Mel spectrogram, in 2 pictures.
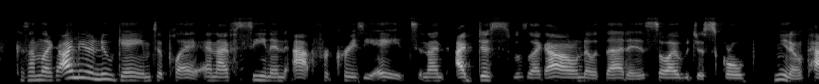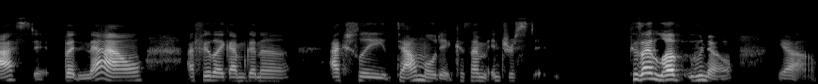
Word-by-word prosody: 'cause 185 Hz, -, -17 dB
I'm 200 Hz, +1 st, -5 dB
like, 200 Hz, 0 st, -1 dB
"I 295 Hz, -, +9 dB
need 315 Hz, -1 st, -4 dB
a 275 Hz, -, -2 dB
new 240 Hz, -1 st, -6 dB
game 185 Hz, -4 st, -6 dB
to -, -, -10 dB
play" 155 Hz, -1 st, -7 dB
and 180 Hz, -1 st, -4 dB
I've 175 Hz, +1 st, -1 dB
seen 200 Hz, -3 st, -9 dB
an 170 Hz, 0 st, -5 dB
app 170 Hz, -, +3 dB
for -, -, -13 dB
Crazy 175 Hz, -5 st, -9 dB
Eights 170 Hz, -4 st, -8 dB
and 170 Hz, -, -11 dB
I 170 Hz, 0 st, -3 dB, 0.2 s
I 175 Hz, +1 st, +6 dB
just 195 Hz, -1 st, -5 dB
was 170 Hz, +1 st, -18 dB
like, 160 Hz, 0 st, -5 dB
"I 170 Hz, -2 st, +5 dB
don't 165 Hz, 0 st, -5 dB
know 155 Hz, -, -5 dB
what 145 Hz, -, -14 dB
that 155 Hz, 0 st, -2 dB
is," 135 Hz, +3 st, -9 dB
so 165 Hz, -, -4 dB
I 160 Hz, 0 st, 0 dB
would 160 Hz, 0 st, -17 dB
just -, -, -8 dB
scroll, 150 Hz, -1 st, -5 dB, 0.3 s
you 220 Hz, 0 st, -7 dB
know, -, -, -3 dB
past -, -, +4 dB
it. -, -, -13 dB, 0.2 s
But 180 Hz, -3 st, +1 dB
now, 180 Hz, +6 st, +6 dB, 0.4 s
I 180 Hz, -, -4 dB
feel 195 Hz, +2 st, -5 dB
like 180 Hz, -1 st, -1 dB
I'm 170 Hz, -1 st, -1 dB
gonna 165 Hz, -2 st, -7 dB, 0.4 s
actually 175 Hz, -4 st, -3 dB
download 155 Hz, 0 st, +1 dB
it -, -, -10 dB
'cause 170 Hz, 0 st, -11 dB
I'm 175 Hz, -1 st, -2 dB
interested 180 Hz, -, -9 dB, 0.9 s
'cause 240 Hz, -1 st, 0 dB
I 265 Hz, +1 st, +12 dB
love 225 Hz, -1 st, +9 dB
UNO, 200 Hz, +2 st, -5 dB, 0.4 s
yeah. -, -, -6 dB
175 Hz, 210 wpm, -26 LUFS, 160-195 Hz, 0.9 s, I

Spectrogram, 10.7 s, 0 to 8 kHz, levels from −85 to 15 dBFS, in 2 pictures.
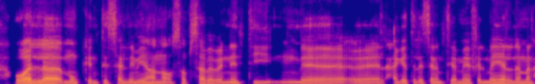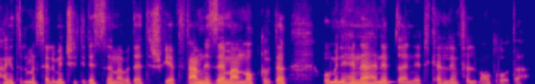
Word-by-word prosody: والّا 135 Hz, 0 st, +8 dB
ممكن 135 Hz, -2 st, -4 dB
تسلّميها 110 Hz, +2 st, -1 dB
ناقصة 130 Hz, 0 st, -3 dB
بسبب 120 Hz, +1 st, -1 dB
إن 110 Hz, 0 st, -1 dB
أنت 120 Hz, -1 st, -4 dB
آمم، 120 Hz, +1 st, -6 dB
آآ، 100 Hz, 0 st, 0 dB
الحاجات 115 Hz, +5 st, -3 dB
اللي 120 Hz, -, -4 dB
سلّمتيها 110 Hz, +3 st, -3 dB
100% 130 Hz, +3 st, 0 dB
إنما 125 Hz, -2 st, 0 dB
الحاجات 125 Hz, 0 st, -5 dB
اللي 120 Hz, -, -10 dB
ما 115 Hz, -, -3 dB
اتسلّمِتش 115 Hz, +5 st, -4 dB
دي 120 Hz, +2 st, -18 dB
لسه 120 Hz, -2 st, -4 dB
ما 100 Hz, -3 st, -3 dB
بدأتيش 100 Hz, -, -4 dB
فيها، -, -, -1 dB
بتتعاملي 170 Hz, -, +3 dB
إزاي 140 Hz, +2 st, +4 dB
مع 145 Hz, -, +5 dB
الموقف 115 Hz, -3 st, -1 dB
ده؟ -, -, +3 dB, 0.4 s
ومن 105 Hz, 0 st, +1 dB
هنا 125 Hz, +1 st, +3 dB
هنبدأ 120 Hz, +2 st, -1 dB
نتكلم 105 Hz, +2 st, -7 dB
في -, -, -15 dB
الموضوع 95 Hz, -2 st, -10 dB
ده. -, -, -11 dB
120 Hz, 195 wpm, -23 LUFS, 105-130 Hz, 0.4 s, والّا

